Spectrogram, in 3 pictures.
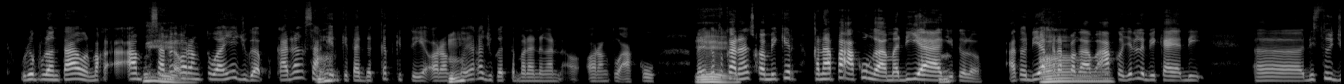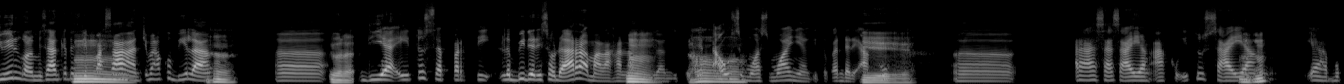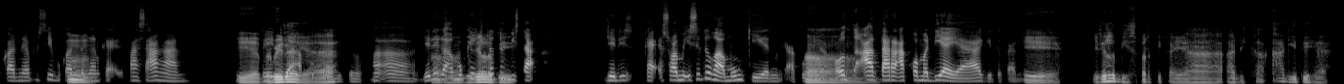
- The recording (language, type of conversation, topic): Indonesian, unstructured, Apa arti persahabatan sejati menurutmu?
- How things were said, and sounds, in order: none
